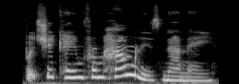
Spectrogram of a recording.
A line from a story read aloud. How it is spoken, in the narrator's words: exclaimed the little girl her face crumbling into hot tears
